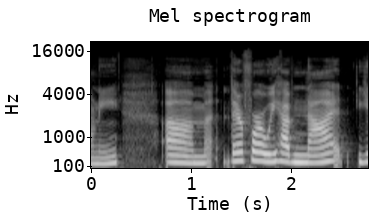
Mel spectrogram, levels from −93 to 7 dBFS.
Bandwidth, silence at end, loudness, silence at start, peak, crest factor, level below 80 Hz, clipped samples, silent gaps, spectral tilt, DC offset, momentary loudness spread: 11 kHz; 0 s; -18 LUFS; 0 s; -4 dBFS; 16 dB; -58 dBFS; under 0.1%; none; -7 dB/octave; under 0.1%; 10 LU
